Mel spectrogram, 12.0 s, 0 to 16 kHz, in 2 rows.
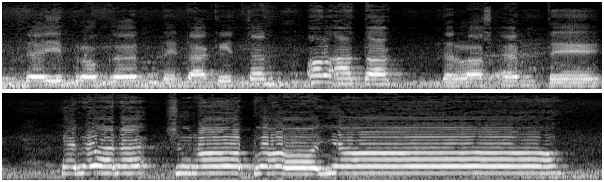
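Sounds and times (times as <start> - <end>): man singing long note: 6.6 - 11.8.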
